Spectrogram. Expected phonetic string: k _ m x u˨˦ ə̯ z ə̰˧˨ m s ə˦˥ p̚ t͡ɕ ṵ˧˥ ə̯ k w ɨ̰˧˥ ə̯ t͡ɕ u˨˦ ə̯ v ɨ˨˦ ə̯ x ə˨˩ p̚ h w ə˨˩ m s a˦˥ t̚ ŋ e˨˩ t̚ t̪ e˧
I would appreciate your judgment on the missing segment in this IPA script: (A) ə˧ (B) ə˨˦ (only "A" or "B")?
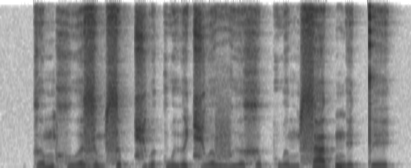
B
